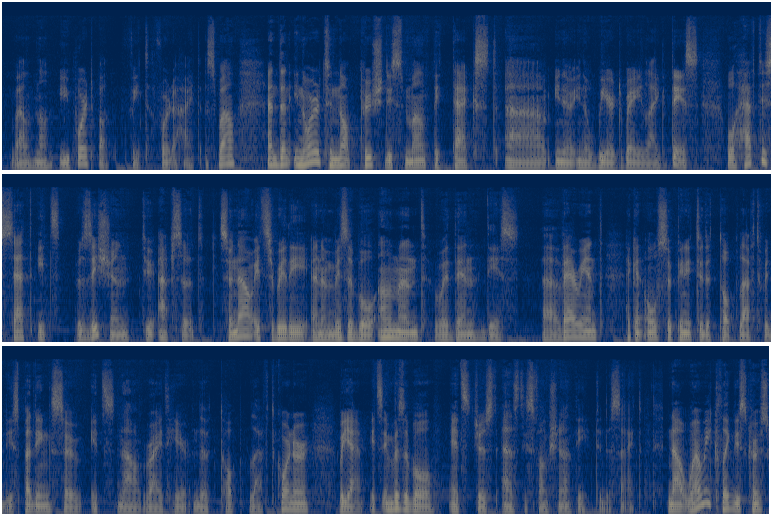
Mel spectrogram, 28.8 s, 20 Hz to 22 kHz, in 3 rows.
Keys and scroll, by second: 0.3 super+z, 4.5 Up, 6.7 Up, 7.2 Down, 7.5 Escape, 7.9 Up, 8.4 Down, 17.3 alt+a, 17.8 alt+w, 19.6 Return, 21.0 shift+super+4, 22.7 Escape.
